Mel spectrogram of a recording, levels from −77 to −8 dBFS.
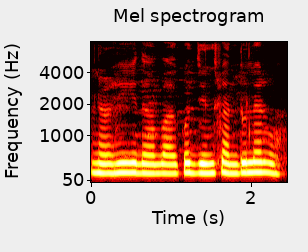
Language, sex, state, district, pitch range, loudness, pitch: Chakma, female, Tripura, Unakoti, 195-210 Hz, -12 LUFS, 200 Hz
